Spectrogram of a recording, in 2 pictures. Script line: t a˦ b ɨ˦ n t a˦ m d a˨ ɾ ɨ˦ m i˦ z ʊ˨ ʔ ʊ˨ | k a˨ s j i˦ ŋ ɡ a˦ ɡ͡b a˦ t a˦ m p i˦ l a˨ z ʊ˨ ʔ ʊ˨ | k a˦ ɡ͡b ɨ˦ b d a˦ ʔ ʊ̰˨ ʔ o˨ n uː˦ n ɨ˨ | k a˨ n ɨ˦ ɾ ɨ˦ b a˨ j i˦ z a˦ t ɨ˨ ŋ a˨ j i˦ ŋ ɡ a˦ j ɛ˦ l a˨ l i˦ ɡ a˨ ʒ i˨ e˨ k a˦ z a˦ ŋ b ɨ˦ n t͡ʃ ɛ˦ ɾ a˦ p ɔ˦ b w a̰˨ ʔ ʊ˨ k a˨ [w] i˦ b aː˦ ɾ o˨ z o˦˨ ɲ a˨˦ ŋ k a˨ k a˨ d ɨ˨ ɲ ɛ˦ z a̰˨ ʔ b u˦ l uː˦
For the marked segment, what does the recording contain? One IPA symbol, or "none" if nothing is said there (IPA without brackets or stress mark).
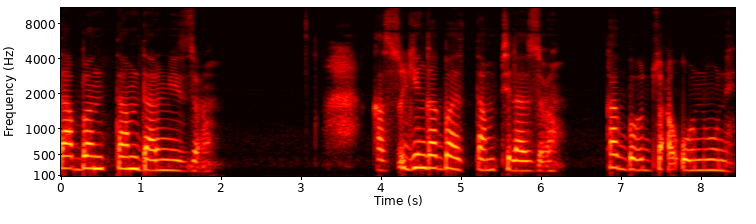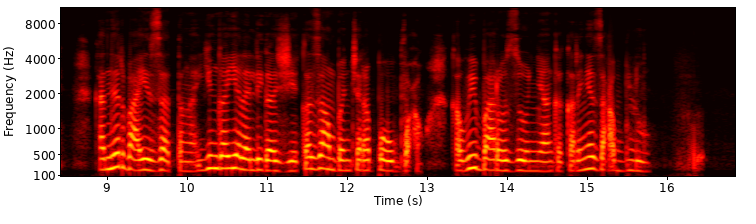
w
